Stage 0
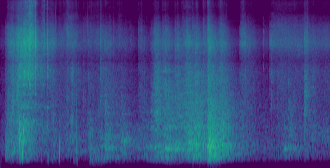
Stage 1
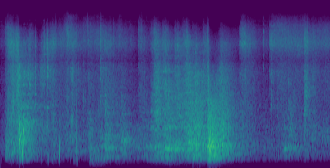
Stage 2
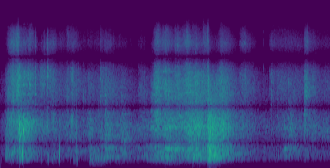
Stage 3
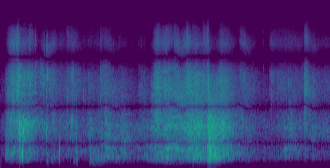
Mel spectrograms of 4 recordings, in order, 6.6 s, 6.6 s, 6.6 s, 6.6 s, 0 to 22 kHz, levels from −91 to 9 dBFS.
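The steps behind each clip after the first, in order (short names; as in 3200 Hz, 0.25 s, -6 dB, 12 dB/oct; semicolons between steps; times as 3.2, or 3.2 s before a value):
treble ducked by the level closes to 2100 Hz, closed at -23 dBFS; gain +3.5 dB
fixed phaser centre 1800 Hz, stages 6; low-pass opened by the level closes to 2900 Hz, open at -32 dBFS
record warp 45 rpm, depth 100 cents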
